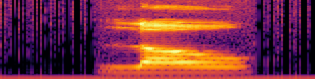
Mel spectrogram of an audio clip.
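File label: "lou", Chinese, first tone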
